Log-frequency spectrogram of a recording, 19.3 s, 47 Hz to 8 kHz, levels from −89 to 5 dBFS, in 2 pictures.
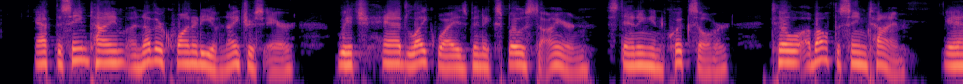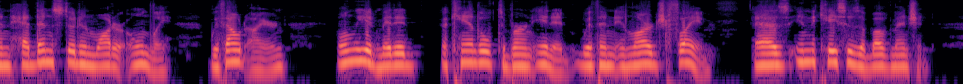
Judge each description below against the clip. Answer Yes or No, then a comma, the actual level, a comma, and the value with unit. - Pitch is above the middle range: No, medium, 150 Hz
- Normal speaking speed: Yes, average, 160 wpm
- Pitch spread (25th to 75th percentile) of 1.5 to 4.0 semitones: Yes, average, 3.6 semitones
